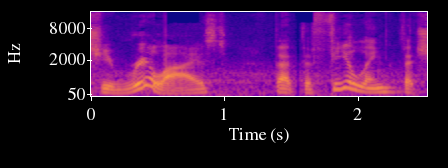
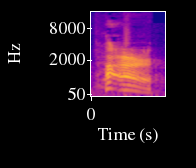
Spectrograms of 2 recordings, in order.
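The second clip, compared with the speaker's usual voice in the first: loud scornful har; loud jeering laugh; mocking laugh; 8 semitones higher, 14 dB louder than usual. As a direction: bark out a laugh. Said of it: "laughed Uncle".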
